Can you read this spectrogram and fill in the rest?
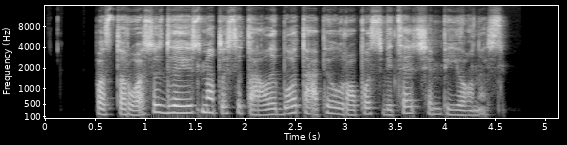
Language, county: Lithuanian, Utena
